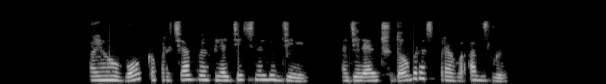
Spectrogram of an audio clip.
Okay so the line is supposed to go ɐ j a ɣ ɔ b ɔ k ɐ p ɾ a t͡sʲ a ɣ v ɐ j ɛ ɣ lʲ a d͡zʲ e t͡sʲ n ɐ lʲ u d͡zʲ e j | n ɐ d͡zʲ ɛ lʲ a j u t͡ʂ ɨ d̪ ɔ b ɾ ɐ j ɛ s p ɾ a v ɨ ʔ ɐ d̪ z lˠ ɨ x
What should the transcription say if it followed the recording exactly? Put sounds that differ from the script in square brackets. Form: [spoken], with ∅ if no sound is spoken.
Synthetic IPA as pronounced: ɐ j a ɣ ɔ [v] ɔ k ɐ p ɾ a t͡sʲ a ɣ v ɐ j ɛ ɣ lʲ a d͡zʲ e t͡sʲ n ɐ lʲ u d͡zʲ e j | n ɐ d͡zʲ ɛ lʲ a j u t͡ʂ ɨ d̪ ɔ b ɾ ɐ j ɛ s p ɾ a v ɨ ʔ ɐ d̪ z lˠ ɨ x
